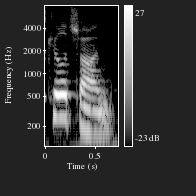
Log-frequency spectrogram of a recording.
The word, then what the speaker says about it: Kilachand: How do you pronounce Killeshaw? Is it Killeshaw? Is it Killicond? Is it like? It's a very. Yeah, no, fair enough. It's Kilachand. Also, I just Okay.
